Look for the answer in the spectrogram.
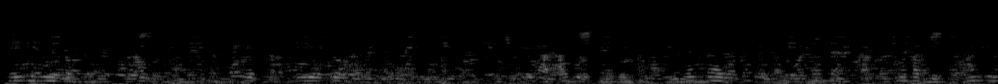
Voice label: male synth conv

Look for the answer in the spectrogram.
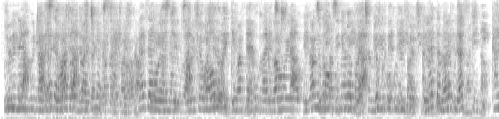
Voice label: female synthconv 250ms 5cm mix; SiSEC10; underdetermined

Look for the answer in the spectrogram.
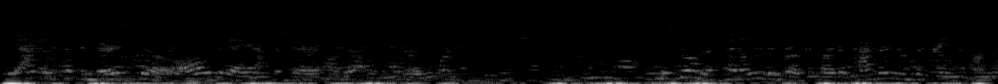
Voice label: female synth conv 1m; SASSEC07

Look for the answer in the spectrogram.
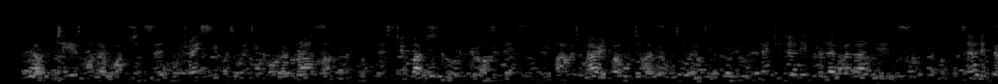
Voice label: male liverec 250ms 5cm

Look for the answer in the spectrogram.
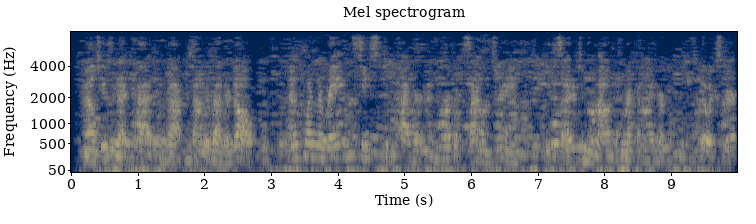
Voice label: female synth conv; SiSEC10; underdetermined

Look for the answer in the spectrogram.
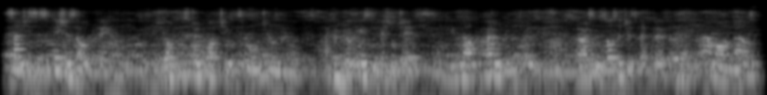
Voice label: male; SiSEC11; underdetermined

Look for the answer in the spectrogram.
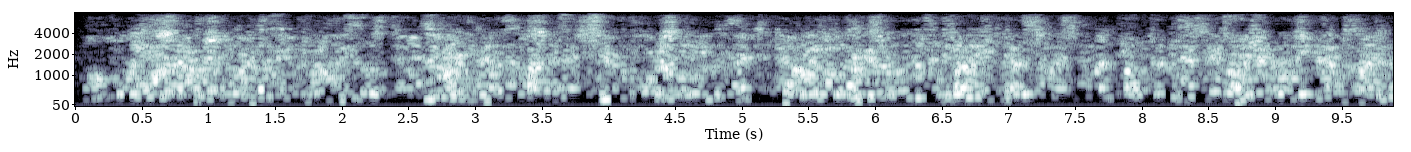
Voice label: male; SiSEC08; SiSEC underdetermined

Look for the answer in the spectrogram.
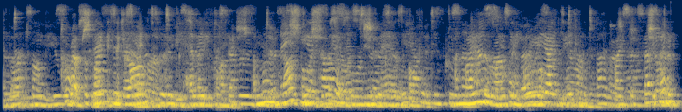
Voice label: female mix; SiSEC11; underdetermined

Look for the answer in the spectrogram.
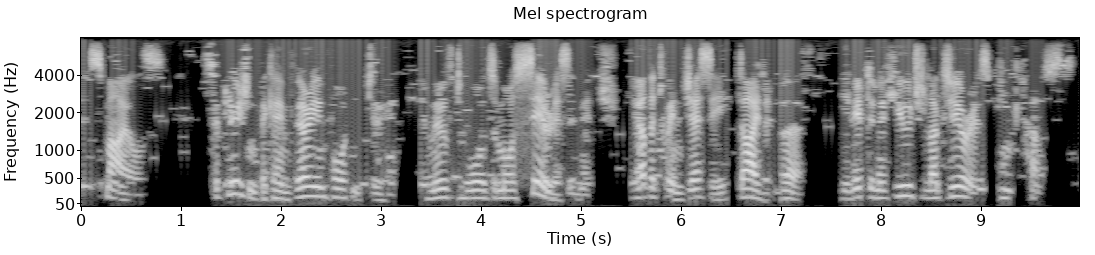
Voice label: male inst src; SiSEC11; underdetermined

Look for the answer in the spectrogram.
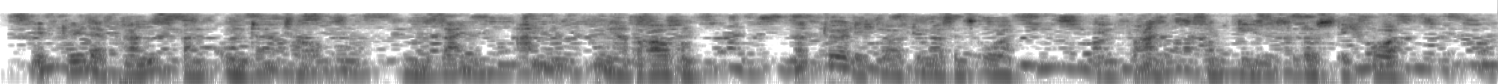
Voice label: male; SiSEC08; SiSEC underdetermined

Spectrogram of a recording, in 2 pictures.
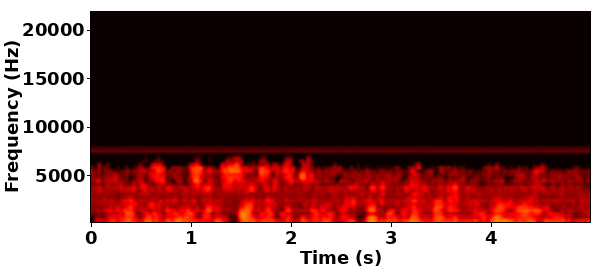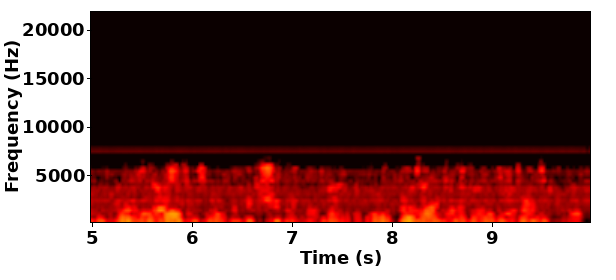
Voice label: male, live rec, 130ms; SiSEC11; underdetermined

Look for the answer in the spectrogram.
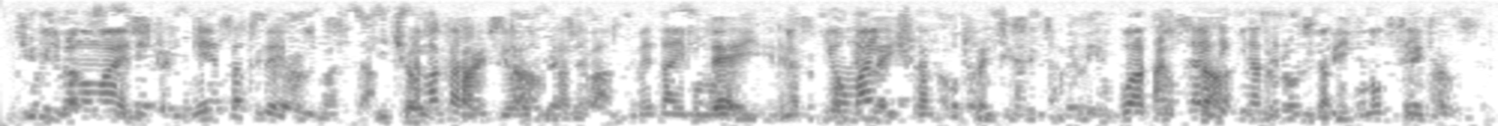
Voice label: male liverec 130ms 5cm; SiSEC08; SiSEC underdetermined

